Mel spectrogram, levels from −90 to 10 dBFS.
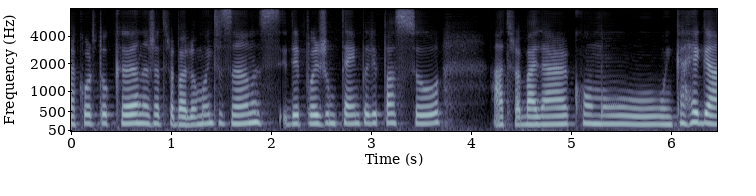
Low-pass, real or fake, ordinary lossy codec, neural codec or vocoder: none; fake; none; codec, 16 kHz, about 1 kbps, DyCAST, with the encoder's durations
